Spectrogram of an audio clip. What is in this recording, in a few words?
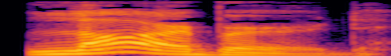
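"larboard", British English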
